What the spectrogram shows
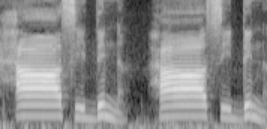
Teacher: ہا کو لمبا کریں گے کیونکہ ساتھ میں الف مدہ ہے۔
